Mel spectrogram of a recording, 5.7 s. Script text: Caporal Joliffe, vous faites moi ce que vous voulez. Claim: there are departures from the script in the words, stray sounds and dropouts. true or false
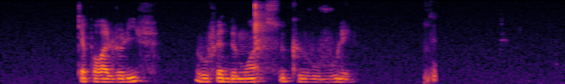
true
